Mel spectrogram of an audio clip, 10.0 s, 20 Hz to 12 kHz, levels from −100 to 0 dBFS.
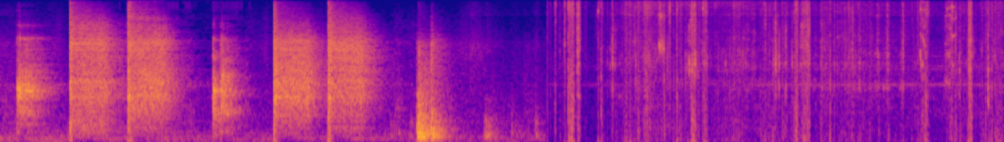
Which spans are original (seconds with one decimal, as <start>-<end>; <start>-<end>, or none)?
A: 0.0-1.2; 2.5-6.3; 7.6-10.0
